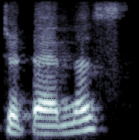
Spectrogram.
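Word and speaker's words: tetanus: तीसरा है हमारा टिटेनस, टिटनस, इसमें ए साइलेंट होता है।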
